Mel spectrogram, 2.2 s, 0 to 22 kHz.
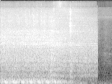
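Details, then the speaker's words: Supercharged Mercedes SLK320 after hard pulls, idling unevenly with a stumbling low thump before cutting off; cylinder 5 misfire code, coil or spark plug suspected. "ah yeah it sounds misfiring so we got four codes"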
